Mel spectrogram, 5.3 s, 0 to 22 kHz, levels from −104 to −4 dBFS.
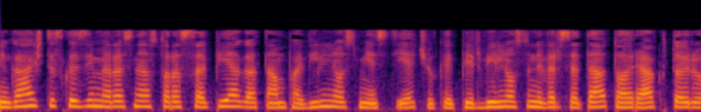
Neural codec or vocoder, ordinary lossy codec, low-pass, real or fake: vocoder, 24 kHz, 100 mel bands, Vocos; MP3, 48 kbps; 7.2 kHz; fake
